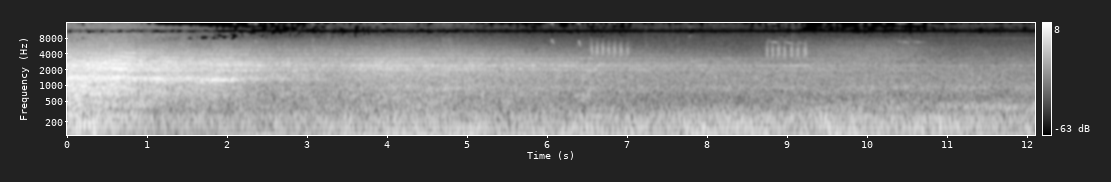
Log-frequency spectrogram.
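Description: Stadler GTW articulated railcar passing at speed on snowy track: a rushing hiss and rumble, loudest at first, then easing to a steady lower rumble, with two brief runs of faint clicking from the wheels near the middle.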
